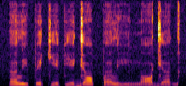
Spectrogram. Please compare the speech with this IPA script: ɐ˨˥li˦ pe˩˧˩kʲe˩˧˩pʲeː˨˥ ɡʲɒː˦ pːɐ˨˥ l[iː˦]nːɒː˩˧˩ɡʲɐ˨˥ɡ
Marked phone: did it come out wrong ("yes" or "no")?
yes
